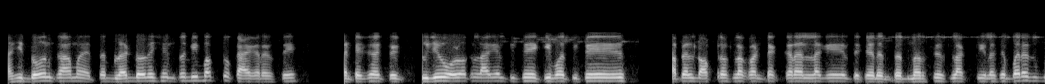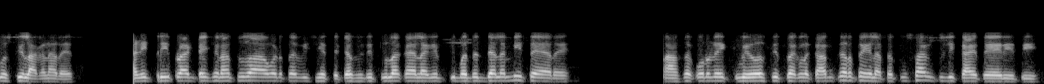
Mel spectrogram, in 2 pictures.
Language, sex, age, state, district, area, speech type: Marathi, male, 60+, Maharashtra, Nashik, urban, conversation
